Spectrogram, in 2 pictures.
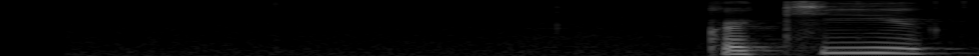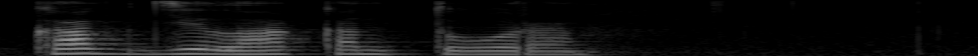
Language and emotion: Russian, neutral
